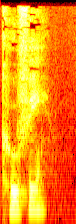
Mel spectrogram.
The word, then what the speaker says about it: Cuffe: It was written by Bob France and Kevin Koofy, C-U-F-F-E. Would you pronounce that Koofy? – I would say Koofy.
